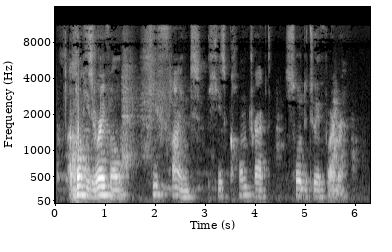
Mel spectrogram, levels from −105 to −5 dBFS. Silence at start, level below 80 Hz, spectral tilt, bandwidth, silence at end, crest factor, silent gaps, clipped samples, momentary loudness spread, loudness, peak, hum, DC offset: 0.2 s; -56 dBFS; -6 dB/octave; 11.5 kHz; 0.5 s; 20 dB; none; under 0.1%; 23 LU; -19 LUFS; 0 dBFS; none; under 0.1%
